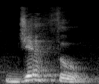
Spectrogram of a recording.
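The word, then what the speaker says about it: Gesù: escribe es diferente en en italiano se escribe jesú con g y se pronuncia jezu Yu en ruso se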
